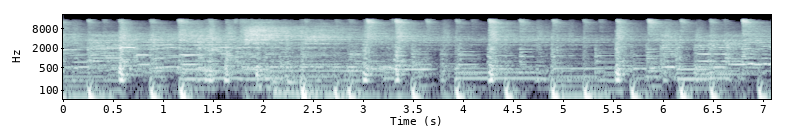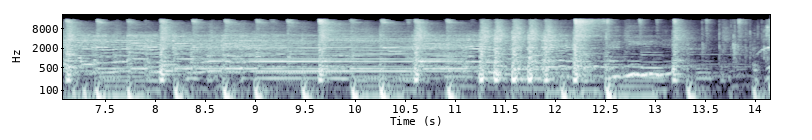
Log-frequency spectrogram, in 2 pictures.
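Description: Live band playing an instrumental passage: drum kit keeping a steady beat under electric guitar, bass and keyboard chords. The level drops briefly just before the end.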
